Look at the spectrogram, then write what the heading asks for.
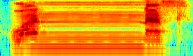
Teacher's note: وَالنَّسْلَ تو جب ٹھہریں گے، وَالنَّسْلَ، لام کا جو زبر ہے پڑھا نہیں جاتا ہے، صرف لام کا آخر میں ساؤنڈ آتا ہے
